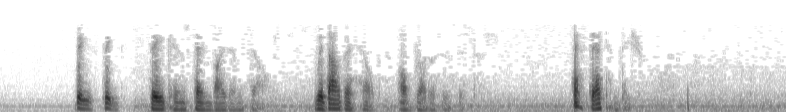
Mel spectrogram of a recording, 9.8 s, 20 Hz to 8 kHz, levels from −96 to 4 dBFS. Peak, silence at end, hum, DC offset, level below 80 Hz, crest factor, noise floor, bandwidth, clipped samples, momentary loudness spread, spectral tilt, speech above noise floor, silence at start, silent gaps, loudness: -2 dBFS; 1.95 s; none; under 0.1%; -46 dBFS; 24 dB; -61 dBFS; 3.3 kHz; under 0.1%; 27 LU; -13.5 dB/octave; 38 dB; 0.95 s; none; -24 LUFS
